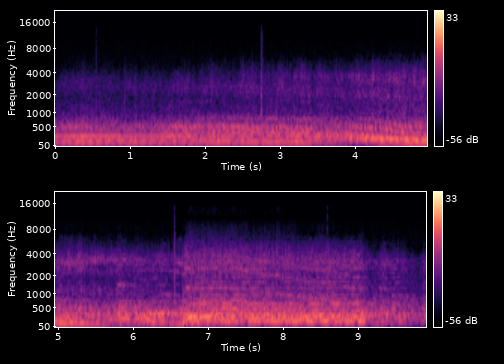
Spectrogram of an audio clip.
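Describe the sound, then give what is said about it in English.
A powerful seaplane's propeller engine drones through a landing on water, a steady harmonic hum that shifts in tone and swells slightly louder toward the end, with a few faint clicks. “As the powerful seaplane bearing Shanghai Lil and her captors, Karnak the Killer and Koa, made a safe landing”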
